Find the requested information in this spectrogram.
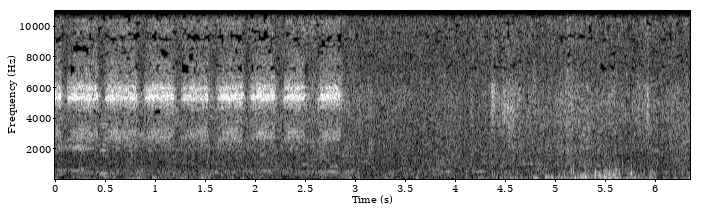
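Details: Crickets at Preveli Beach, Crete, in August 2020, among tree branches in the wind: high, evenly spaced pulsed chirps, roughly three per second, for about three seconds before falling silent. Rustling wind runs throughout and builds into louder gusts near the end.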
